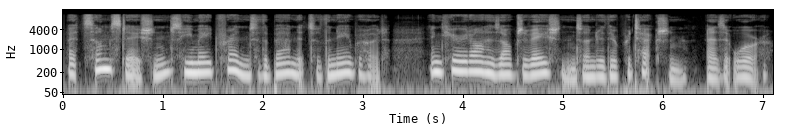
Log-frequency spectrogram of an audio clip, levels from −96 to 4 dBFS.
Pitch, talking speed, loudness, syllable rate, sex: 175 Hz, 195 wpm, -16 LUFS, 5.5 syllables/s, female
